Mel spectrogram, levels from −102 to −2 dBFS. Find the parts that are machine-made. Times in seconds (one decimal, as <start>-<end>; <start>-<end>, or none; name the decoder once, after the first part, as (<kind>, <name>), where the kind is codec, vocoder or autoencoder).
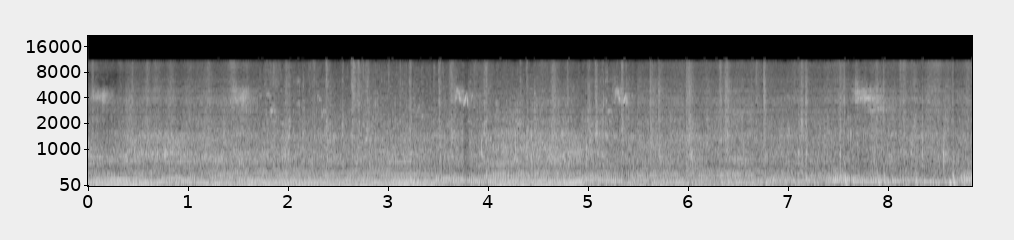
0.0-1.7 (autoencoder, DAC-VAE); 4.5-4.9; 5.5-8.8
